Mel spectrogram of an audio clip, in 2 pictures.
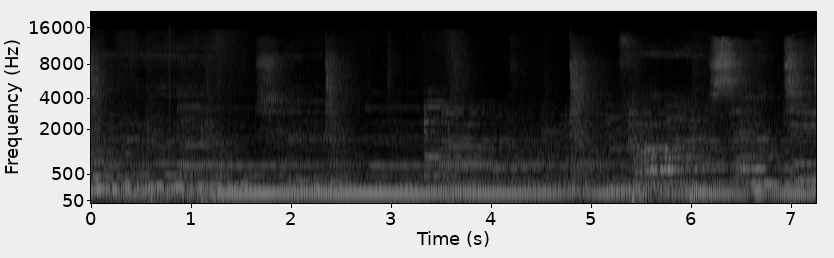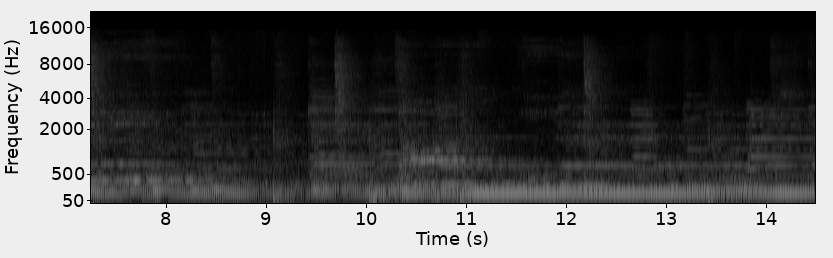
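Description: A recorded song playing: a singer over guitar, with a low held note underneath and scattered percussive hits.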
